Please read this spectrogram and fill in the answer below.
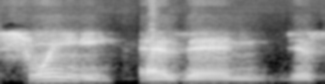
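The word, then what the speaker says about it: Swinney: It's Dabo, as in apple, Dabo, and I get all kind of pronunciations of that, and it's Sweeney, as in just like EE.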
